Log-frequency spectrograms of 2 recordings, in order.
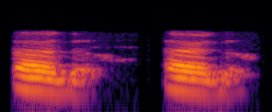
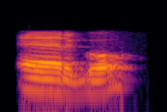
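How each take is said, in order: First: Ergo as "ur-go", vowel of bird; English pronunciation. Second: Ergo as "ehr-go", with a sounded R; Latin pronunciation. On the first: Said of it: "but in English". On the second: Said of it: "in Latin and Latin languages like". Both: Shown as a demonstration.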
